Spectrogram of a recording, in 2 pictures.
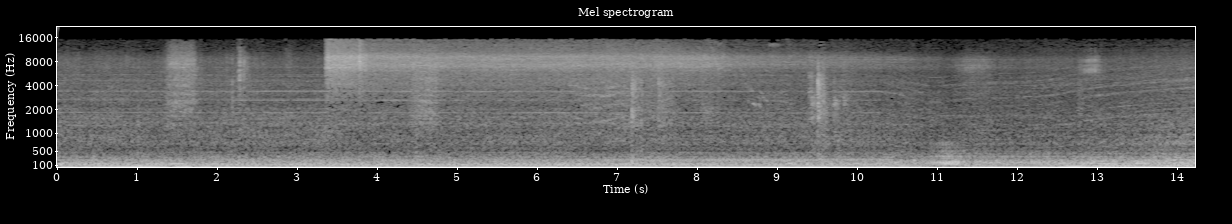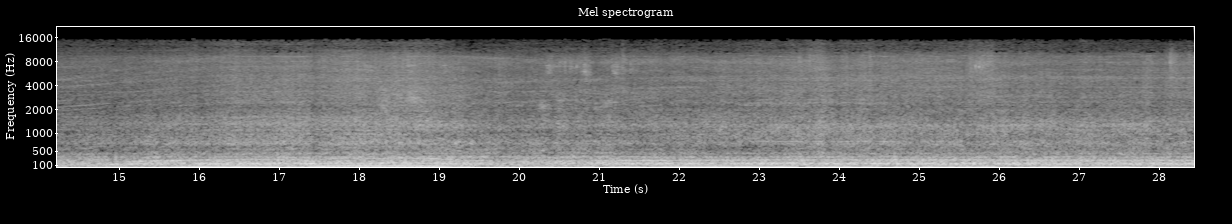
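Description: LiAZ 5292.67 city bus with a YaMZ-53624-40 natural-gas engine, heard from inside the cabin: a steady low engine drone, with a short air hiss about three seconds in. From about twelve seconds in the engine note rises and grows louder as the bus pulls away and gathers speed.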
